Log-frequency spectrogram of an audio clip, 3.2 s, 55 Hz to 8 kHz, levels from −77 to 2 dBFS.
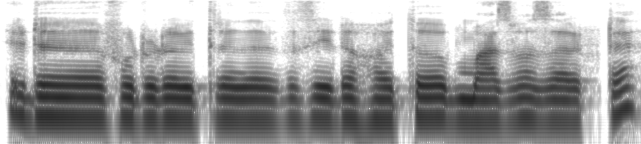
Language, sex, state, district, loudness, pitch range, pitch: Bengali, male, Tripura, West Tripura, -15 LUFS, 130-135 Hz, 130 Hz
